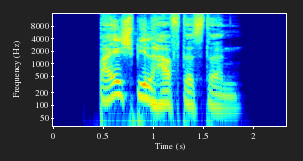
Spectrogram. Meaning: 1. superlative degree of beispielhaft 2. inflection of beispielhaft: strong genitive masculine/neuter singular superlative degree
- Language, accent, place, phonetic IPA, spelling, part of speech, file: German, Germany, Berlin, [ˈbaɪ̯ʃpiːlhaftəstn̩], beispielhaftesten, adjective, De-beispielhaftesten.ogg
